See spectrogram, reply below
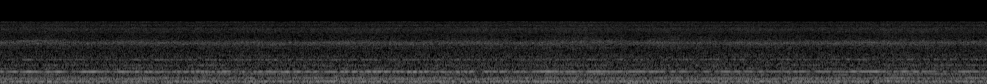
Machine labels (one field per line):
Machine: slide rail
